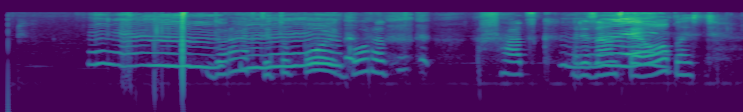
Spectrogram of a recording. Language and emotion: Russian, neutral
